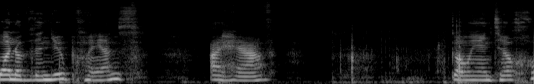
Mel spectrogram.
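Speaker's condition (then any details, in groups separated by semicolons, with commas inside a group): Cerebral palsy, quadriplegic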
